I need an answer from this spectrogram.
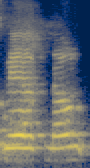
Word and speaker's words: well known: Nah, huruf K-nya nggak dibaca. Huruf K-nya itu silent ya, well known.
